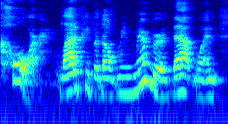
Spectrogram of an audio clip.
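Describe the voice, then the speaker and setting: With an American accent, a woman speaks in a fairly low voice with ordinary pitch variation, and room echo is audible. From Kentucky, US South. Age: 60s. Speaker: community leader. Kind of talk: interview conversation.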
